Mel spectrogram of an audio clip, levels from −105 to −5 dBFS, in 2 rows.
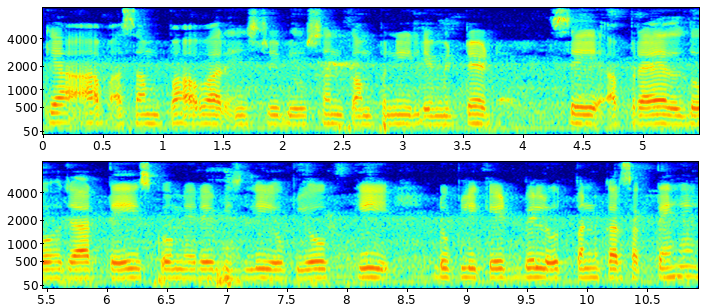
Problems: constant background noise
